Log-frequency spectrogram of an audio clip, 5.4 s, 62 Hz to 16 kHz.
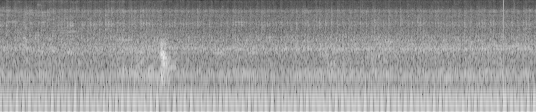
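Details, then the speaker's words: Proton Wira petrol engine, warm after about 5 minutes of driving or when driven fast, idles unstably with a slightly uneven, stumbling pulse (semput). "Kereta Wira ni ada masalah semputlah. Bila kita bawa laju ataupun bawa dalam 5 minit, enjin dah panas, dia macam jing semput eh."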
